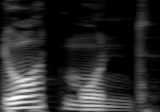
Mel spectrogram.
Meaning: 1. Dortmund (a major independent city in Ruhr Area, North Rhine-Westphalia, Germany) 2. ellipsis of Borussia Dortmund (“football club”)
- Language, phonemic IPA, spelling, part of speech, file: German, /ˈdɔrtmʊnt/, Dortmund, proper noun, De-Dortmund.ogg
